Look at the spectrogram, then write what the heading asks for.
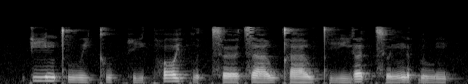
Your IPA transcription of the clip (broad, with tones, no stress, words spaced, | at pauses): kiː˥nt̪ʰuː˨j kʰuː˨˥k̚hiː˨t̚ hɔː˥jkʷɐ˨t̚t͡sʰœː˨t͡saː˨˧w kʰaː˨wt̪ʰiː˨jɐ˥t̚ t͡sʰɵ˨˥nŋɐ˧t̚luː˨m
